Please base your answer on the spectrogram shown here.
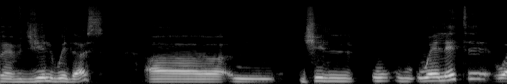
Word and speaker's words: Ouellette: Jill Ouellette, how do you pronounce?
